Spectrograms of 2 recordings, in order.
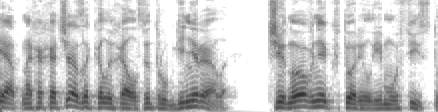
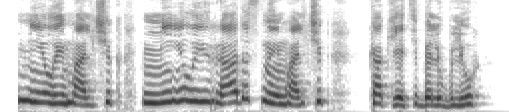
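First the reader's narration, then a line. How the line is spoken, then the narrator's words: Ecstatic shriek. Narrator (Russian): восторженно взвизгнула Авдотья Игнатьевна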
